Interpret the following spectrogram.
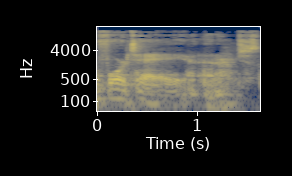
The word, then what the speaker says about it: Forte: just to pronounce the the English word Fort like building a fort with your with your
